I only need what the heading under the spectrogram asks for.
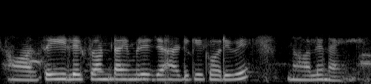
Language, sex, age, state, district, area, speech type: Odia, female, 18-30, Odisha, Jagatsinghpur, rural, conversation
